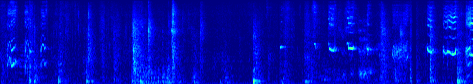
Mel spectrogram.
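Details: Robin's Cavalier King Charles Spaniel puppies indoors on a livestream: repeated high squeaky whimpers and whines over shuffling, thumps and a low steady hum.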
